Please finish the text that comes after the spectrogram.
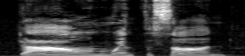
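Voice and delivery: usual speaking voice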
